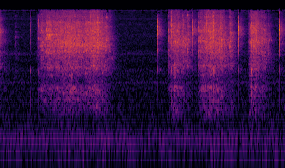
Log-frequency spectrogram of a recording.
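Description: Adventure Force remote-control crawling cobra toy running across a laminate floor: its small motorised mechanism sounds in two bursts with some clicking, the first starting about half a second in and lasting about a second, the second starting about halfway through and running on.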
